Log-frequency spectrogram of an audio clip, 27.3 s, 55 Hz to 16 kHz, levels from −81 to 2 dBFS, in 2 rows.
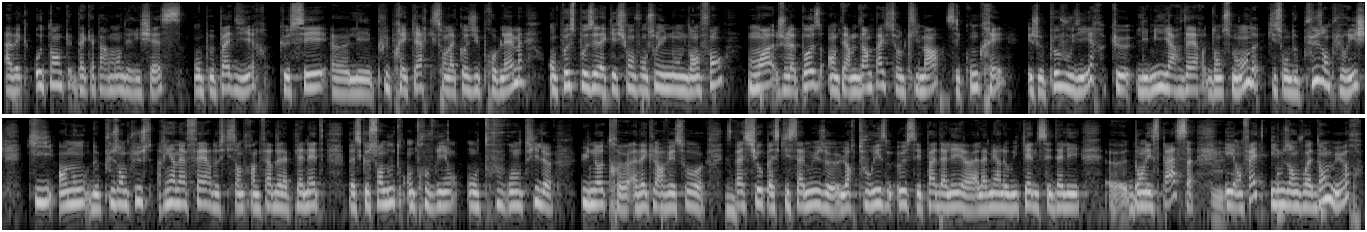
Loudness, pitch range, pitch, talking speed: -25 LUFS, 175-210 Hz, 185 Hz, 275 wpm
